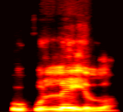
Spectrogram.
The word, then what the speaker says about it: ukulele: La primera palabra es parecida, uku, pero en la siguiente debemos decir ukulele, ukulele. ¿Y qué dinámica sigue esa? Bueno, que la E del final no se pronuncia, pero esa puede tener varias pronunciaciones.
